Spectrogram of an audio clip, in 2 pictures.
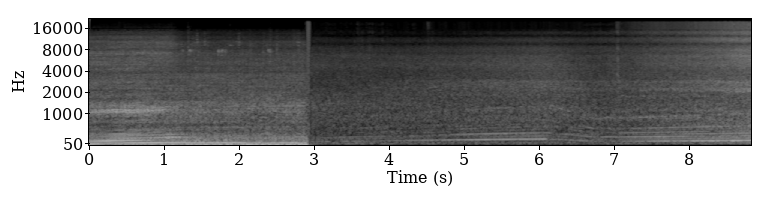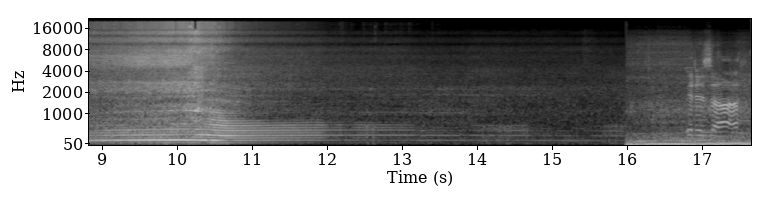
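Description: A 1965 Austin Mini Cooper S engine while driving, revving up through a gear with a rising whine that peaks and then falls back to a steady drone. The car sounds close and loud, with cabin noise before and after.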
